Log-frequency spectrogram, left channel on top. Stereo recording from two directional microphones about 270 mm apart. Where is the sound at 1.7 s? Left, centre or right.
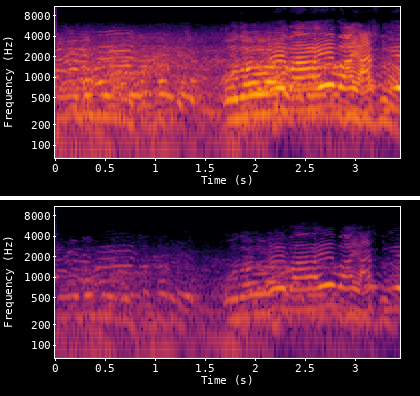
Left.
